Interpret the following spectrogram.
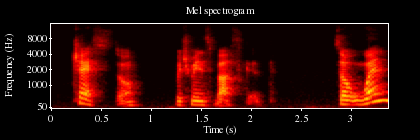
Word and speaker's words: cesto: For casa, house, casa, but the K sound can also be pronounced as ch, as in cesto, cesto, which means basket.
